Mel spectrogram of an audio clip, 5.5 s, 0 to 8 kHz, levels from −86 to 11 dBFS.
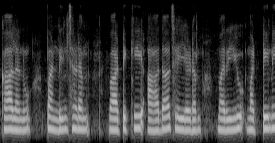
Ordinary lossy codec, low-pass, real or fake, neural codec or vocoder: none; 7.2 kHz; fake; vocoder, 22.05 kHz, 80 mel bands, HiFi-GAN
